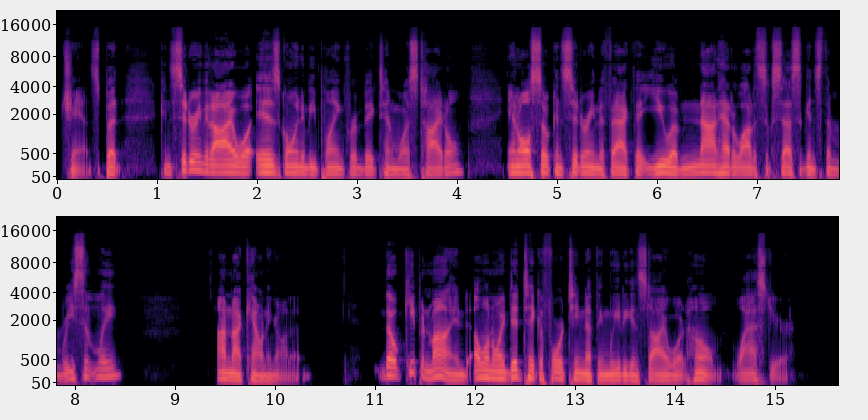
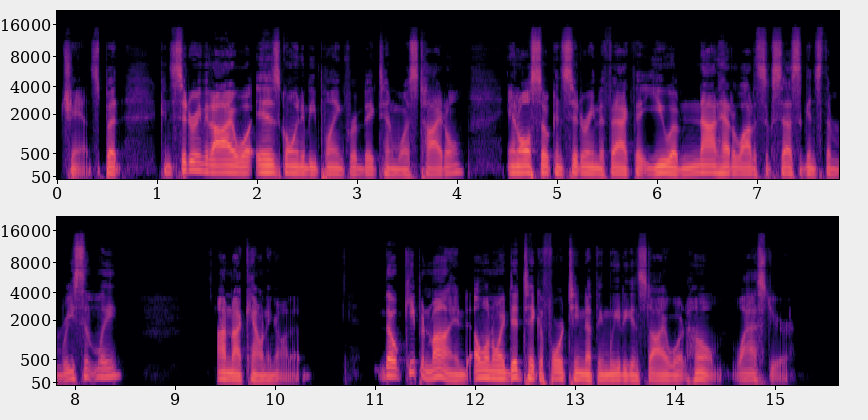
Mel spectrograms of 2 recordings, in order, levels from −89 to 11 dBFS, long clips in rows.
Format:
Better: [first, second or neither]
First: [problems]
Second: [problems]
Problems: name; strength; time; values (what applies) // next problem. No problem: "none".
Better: neither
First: none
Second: none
